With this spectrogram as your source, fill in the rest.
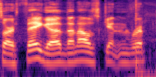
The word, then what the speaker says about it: Arcega: Oh my gosh, I was getting roasted for pronouncing Arcega Whiteside's name wrong, because I was saying Arcega Whiteside like the announcers, but it's pronounced Arcega.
